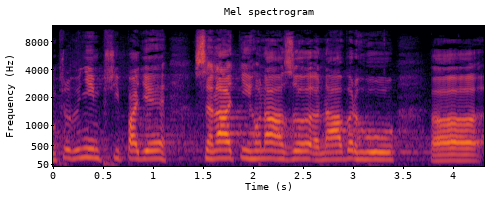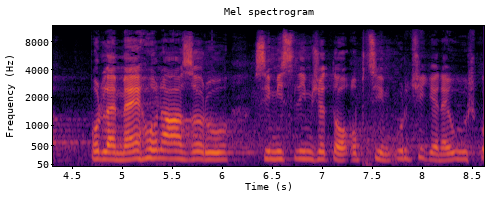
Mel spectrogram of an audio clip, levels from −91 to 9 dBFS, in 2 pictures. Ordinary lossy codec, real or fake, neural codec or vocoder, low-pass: MP3, 64 kbps; real; none; 10.8 kHz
